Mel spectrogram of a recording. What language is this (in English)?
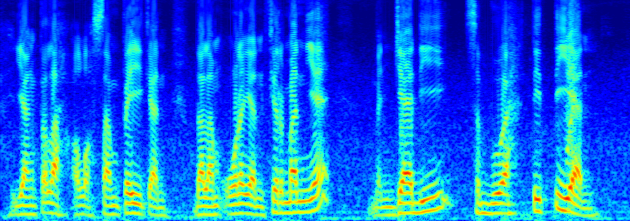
Indonesian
